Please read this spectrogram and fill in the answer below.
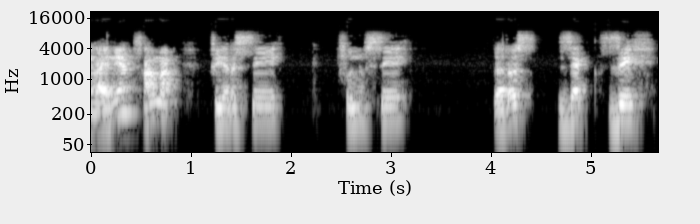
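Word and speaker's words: sechzig: Yang lainnya sama, Virsi, Funsi, terus Zekzih ya, bukan seksi, tapi Zek, Zek, Zih, Zeksih, Zeksih.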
